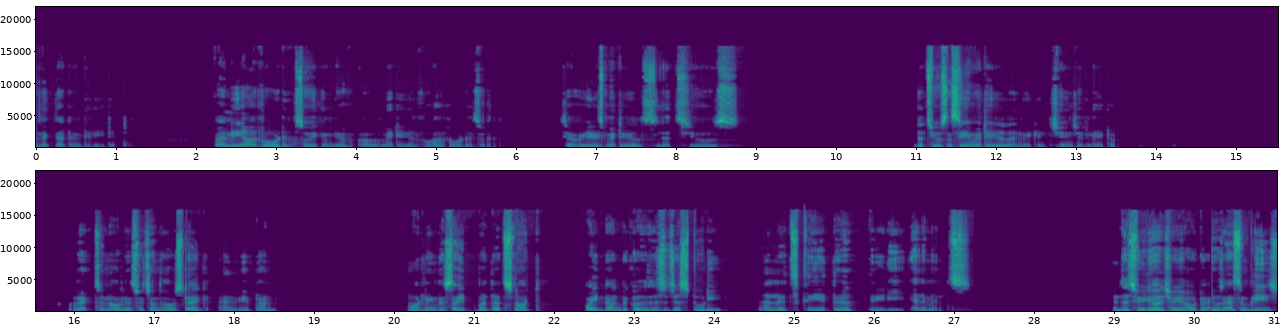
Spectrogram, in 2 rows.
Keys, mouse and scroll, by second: 0.1 Delete, 1.2 scroll down 5, 2.3 double click, 5.4-6.4 scroll down 4, 6.4-8.1 scroll up 1, 8.5-11.6 scroll up 1, 11.6-12.5 scroll up 2, 12.5-13.9 scroll up 1, 13.9 middle click, 14.1 scroll down 3, 14.1 space, 14.3 Escape, 14.5 Escape, 14.7-15.2 scroll down 4, 15.3 middle click, 15.8 scroll down 1, 16.1-17.4 scroll up 1, 17.4 middle click, 19.8 middle click, 21.1-21.7 scroll up 11, 22.0 shift+middle click, 24.1 scroll down 5, 26.3 middle click, 27.4-28.3 scroll up 10, 28.3 middle click, 28.9-29.6 scroll down 17, 30.0 middle click.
